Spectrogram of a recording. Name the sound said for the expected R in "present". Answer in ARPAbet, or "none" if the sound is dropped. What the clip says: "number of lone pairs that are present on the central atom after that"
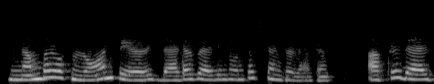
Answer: none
